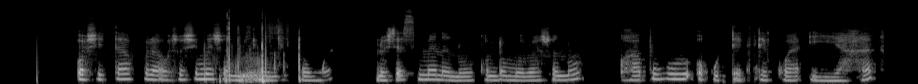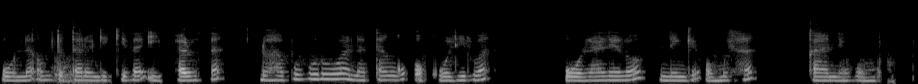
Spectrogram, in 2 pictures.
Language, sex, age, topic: Oshiwambo, female, 18-24, finance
